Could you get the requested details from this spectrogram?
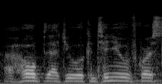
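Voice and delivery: ordinary delivery

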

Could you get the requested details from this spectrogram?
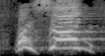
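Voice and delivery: very high, loud parental cry; angry outburst. Acted. Parent starting to yell at a son, angry outburst. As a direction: burst out as if about to scream. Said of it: "The minute you say".

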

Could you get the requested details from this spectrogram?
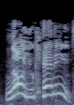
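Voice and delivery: high, loud forbidding shout; upset. Acted. Crowd forbids old man to eat, upset shout. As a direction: yell it in outrage. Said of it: "they were all upset".

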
